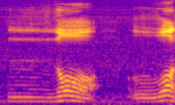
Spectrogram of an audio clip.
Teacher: huruf dha saat mengucapkan itu nempelnya ke ujung gigi atas. Dha tapi tebal.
